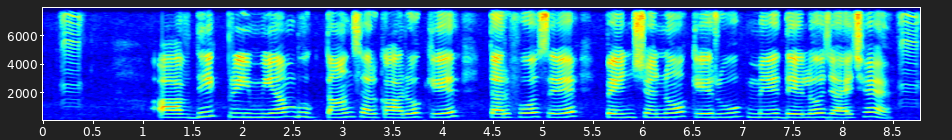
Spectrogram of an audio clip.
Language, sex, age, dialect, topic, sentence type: Maithili, female, 18-24, Angika, banking, statement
